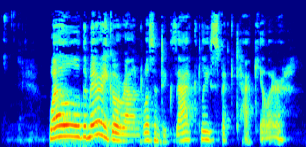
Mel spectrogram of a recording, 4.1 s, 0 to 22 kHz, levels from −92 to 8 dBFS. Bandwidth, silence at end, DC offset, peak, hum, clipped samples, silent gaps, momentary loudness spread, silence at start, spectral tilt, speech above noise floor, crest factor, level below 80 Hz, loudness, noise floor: 16 kHz; 0.2 s; under 0.1%; -2 dBFS; none; under 0.1%; none; 18 LU; 0.65 s; -3.5 dB/octave; 39 dB; 18 dB; -62 dBFS; -17 LUFS; -57 dBFS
